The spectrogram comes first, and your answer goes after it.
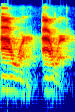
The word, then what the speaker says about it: our: Our. Good. Our. Suena igualito y se pronuncia igualito que la hora. Our.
